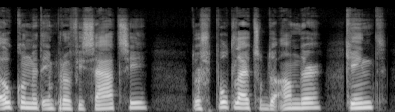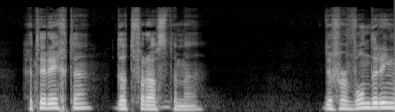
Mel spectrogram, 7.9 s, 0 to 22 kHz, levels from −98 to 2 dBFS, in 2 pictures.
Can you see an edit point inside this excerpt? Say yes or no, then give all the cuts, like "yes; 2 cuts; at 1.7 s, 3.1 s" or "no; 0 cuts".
yes; 2 cuts; at 3.4 s, 4.3 s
